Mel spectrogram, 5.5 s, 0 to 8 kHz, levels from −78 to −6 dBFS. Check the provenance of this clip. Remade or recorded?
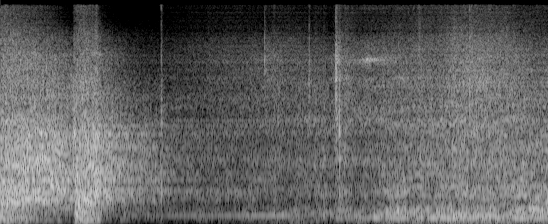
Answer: remade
